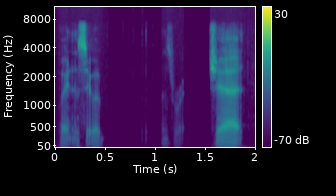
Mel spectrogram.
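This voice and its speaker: A man's voice: fast, fairly bright tone, no room sound, highs cut off. A man chatting casually while running an online tabletop game.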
